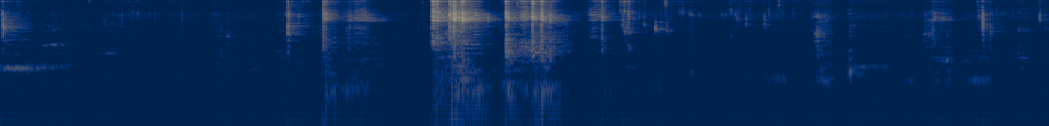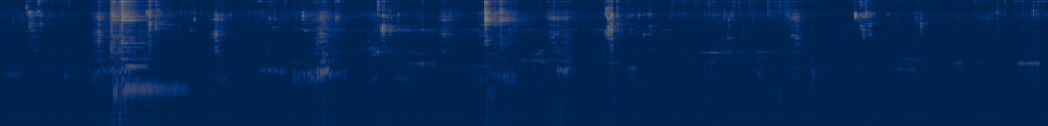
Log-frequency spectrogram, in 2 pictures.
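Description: Close-up chewing and wet mouth clicks of a person eating water-soaked rice (panta bhat) by hand, loudest in a burst about two seconds in. Later come soft wet squelches as fingers mix the rice in its water.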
